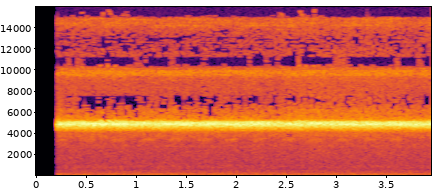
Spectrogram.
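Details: Autumn insects singing on the harvest-moon night of 10 September 2022: a steady, unbroken high-pitched ringing trill with a faint higher overtone, continuing evenly throughout.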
